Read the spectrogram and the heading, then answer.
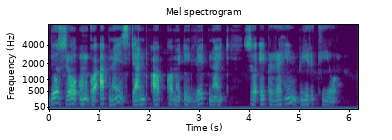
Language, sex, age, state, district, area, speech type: Nepali, female, 60+, West Bengal, Kalimpong, rural, read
